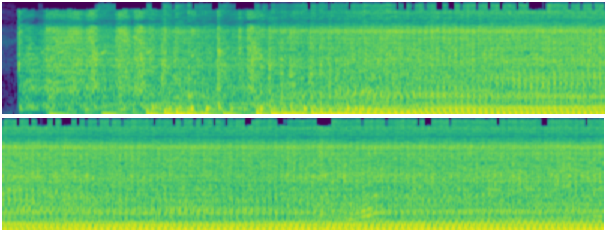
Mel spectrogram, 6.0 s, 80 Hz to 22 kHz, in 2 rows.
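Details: Yamaha WR250F carbureted dirt bike, first start after seven years of storage, cold, no air filter, neutral, clutch in: starter cranks about a second and a half, engine catches and settles to steady even idle; healthy start.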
